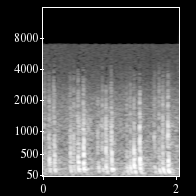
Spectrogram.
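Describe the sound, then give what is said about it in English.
Horse hoofbeats in a quick, steady clip-clop rhythm, with many hollow thuds falling in repeated groups. The hoofbeats are moderately loud and sound alone, with no voices. “The hoofbeats! This time they're coming straight for the house.”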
